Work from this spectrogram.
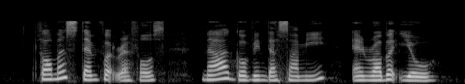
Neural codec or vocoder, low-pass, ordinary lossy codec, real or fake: codec, 16 kHz, 4 kbps, FunCodec, trained on Chinese and English, 50 frames a second; none; none; fake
